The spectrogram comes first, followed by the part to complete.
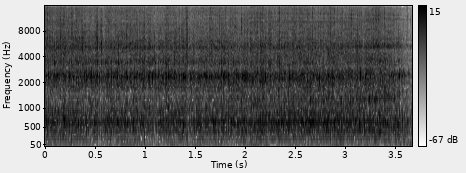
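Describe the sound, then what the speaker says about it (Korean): An electric grinder grinds dried shrimp for doenjang with a loud, steady mechanical whir and rattle. The sound runs unbroken for nearly four seconds with no talk. "또 이렇게 새우도 제가 한번 넣어서 갈아볼게요"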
